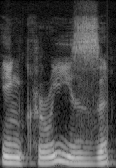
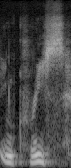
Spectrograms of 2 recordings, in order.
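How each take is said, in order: First: The word ends with a z sound. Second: The word ends with an s sound. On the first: It is used as a verb. "اگه به عنوان فعل استفاده بشه increase این صدای ز میده در انتهاش" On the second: It is used as a noun. "تلفظش increase هست، یعنی آخرش سه میاد"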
